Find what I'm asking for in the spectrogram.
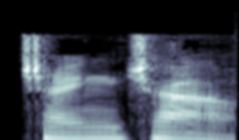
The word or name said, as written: Changchou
